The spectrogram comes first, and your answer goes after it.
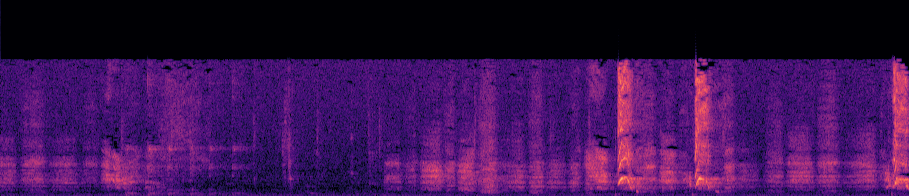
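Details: Poppy, a female Australian terrier with a birth defect that leaves her unable to bark, squeaks instead; high-pitched strained squeaks and breathy panting come in bursts, growing sharper and louder toward the end.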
